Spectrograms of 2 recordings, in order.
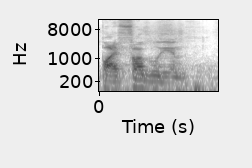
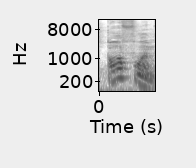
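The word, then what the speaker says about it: Byfuglien: year before somebody finally told me it's not pronounced Bifuglian. They're like, Bifuglian, what? Who the hell is that dude? Never heard of him before. It's Bufflin, fool.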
